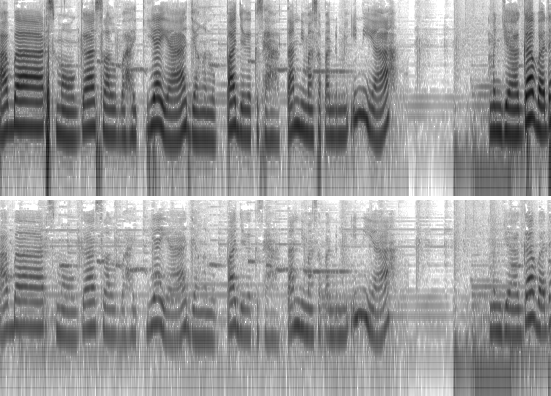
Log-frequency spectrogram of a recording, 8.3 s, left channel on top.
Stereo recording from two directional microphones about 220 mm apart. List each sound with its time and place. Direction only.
0.0 s speech: 45° left (ahead or behind)
7.5 s speech: 40° left (ahead or behind)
